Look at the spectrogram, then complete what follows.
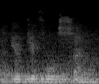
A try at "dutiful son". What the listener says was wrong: Dutiful, not beautiful, yeah? Dutiful son. The way you express yourself or pronounce the word is very important.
